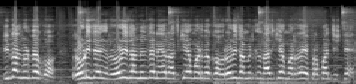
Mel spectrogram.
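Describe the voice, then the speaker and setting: Male member of the public, very high fast voice, insistent, faint music underneath. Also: fairly even intonation. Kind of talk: street interview complaint.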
